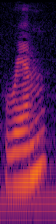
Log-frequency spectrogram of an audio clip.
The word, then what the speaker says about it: rim: So, watch it. Rim ream. Rim rim. Lax rim. Tense ream.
